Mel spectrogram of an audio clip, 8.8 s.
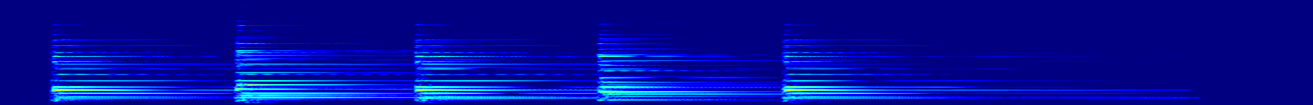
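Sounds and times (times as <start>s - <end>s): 
I IV I V I chord progression in G major: 0.4s - 7.9s.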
